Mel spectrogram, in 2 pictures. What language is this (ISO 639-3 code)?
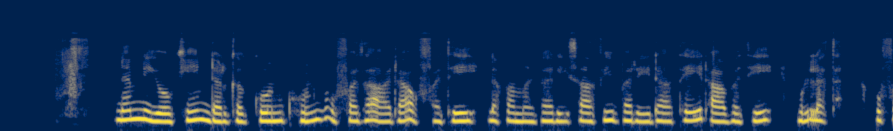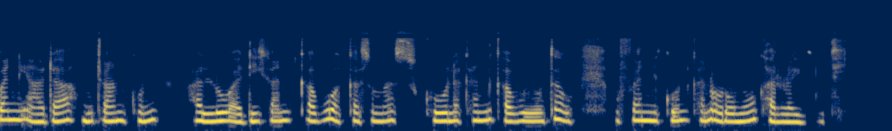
orm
